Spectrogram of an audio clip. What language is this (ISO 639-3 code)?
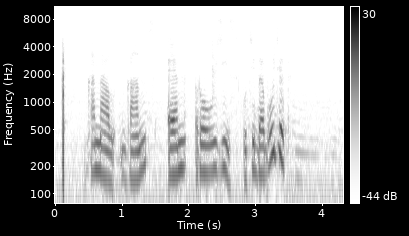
rus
